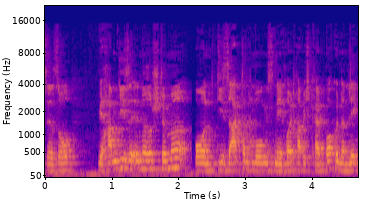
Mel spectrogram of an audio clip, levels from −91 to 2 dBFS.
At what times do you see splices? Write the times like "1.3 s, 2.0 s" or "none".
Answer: 2.2 s, 3.1 s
